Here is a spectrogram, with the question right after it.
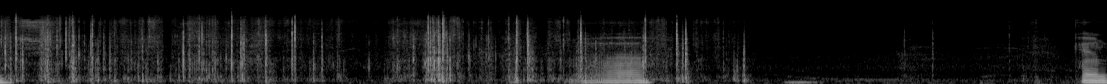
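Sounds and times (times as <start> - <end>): paper crinkling and rustling: 0.0 - 7.6.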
